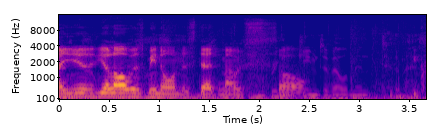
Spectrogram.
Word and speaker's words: deadmau5: is your good friend joel professionally known as deadmau5 yes that is the correct way to pronounce it tell your friends we're here to talk to you yeah you'll always be known as dead mouse game development to the match is going to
